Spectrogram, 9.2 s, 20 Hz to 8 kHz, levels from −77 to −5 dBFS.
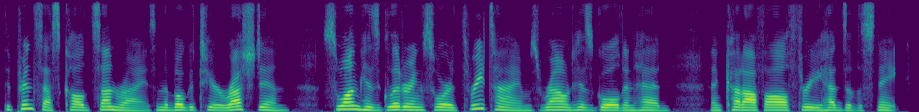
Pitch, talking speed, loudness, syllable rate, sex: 190 Hz, 185 wpm, -19 LUFS, 4.7 syllables/s, female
